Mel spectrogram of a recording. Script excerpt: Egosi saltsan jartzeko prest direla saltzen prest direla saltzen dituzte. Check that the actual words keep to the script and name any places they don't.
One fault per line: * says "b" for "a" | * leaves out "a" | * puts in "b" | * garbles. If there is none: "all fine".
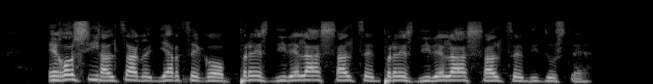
all fine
